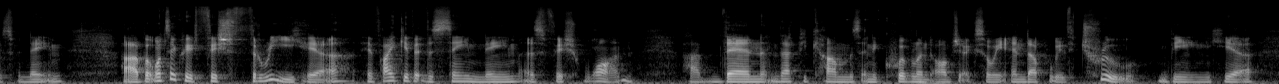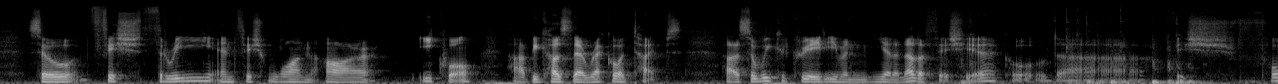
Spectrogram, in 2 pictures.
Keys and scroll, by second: 22.4 Return, 23.0-25.5 typing.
